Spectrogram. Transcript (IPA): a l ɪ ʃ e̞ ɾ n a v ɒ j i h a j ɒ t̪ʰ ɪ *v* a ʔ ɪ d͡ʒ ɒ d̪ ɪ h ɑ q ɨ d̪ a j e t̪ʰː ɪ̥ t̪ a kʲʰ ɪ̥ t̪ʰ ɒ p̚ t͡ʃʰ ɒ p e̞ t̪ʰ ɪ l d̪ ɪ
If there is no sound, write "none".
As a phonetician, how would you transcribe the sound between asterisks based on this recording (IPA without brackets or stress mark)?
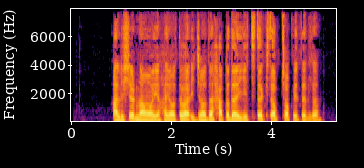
v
